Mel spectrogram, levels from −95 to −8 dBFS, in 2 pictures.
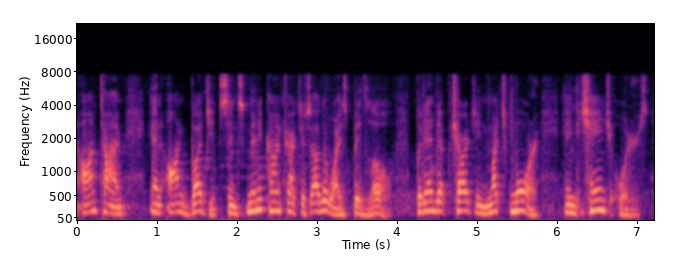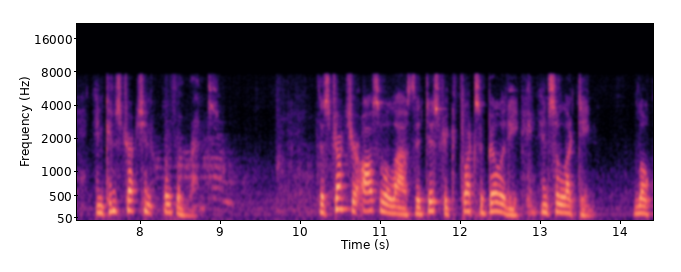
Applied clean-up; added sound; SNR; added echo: neural separator model SepFormer DNS4.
